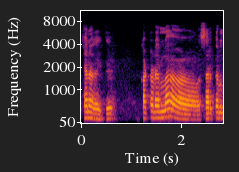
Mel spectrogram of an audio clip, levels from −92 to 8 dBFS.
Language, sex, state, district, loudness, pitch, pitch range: Kannada, male, Karnataka, Bellary, -16 LUFS, 175 Hz, 160-185 Hz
